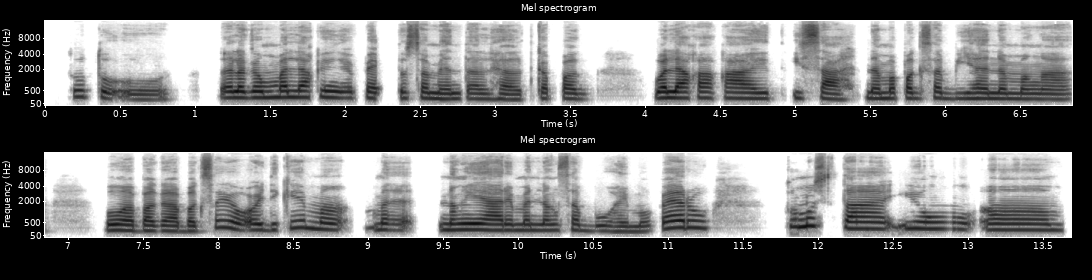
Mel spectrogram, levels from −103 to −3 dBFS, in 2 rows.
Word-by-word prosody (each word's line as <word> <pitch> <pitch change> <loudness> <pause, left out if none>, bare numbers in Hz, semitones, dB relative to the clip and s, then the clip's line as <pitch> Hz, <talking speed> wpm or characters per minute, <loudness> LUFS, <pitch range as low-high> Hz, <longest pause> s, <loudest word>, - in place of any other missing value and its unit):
Totoo. 185 -10 -5 0.3
Talagang 240 0 +4
malaking 250 -1 +3
epekto 225 -1 -4
sa 220 - 0
mental 195 -1 -2
health 180 -2 -3
kapag 200 -2 -3 0.4
wala 230 0 +6
ka 225 -1 0
kahit 210 -1 +1
isa 200 -4 +1
na 210 - +2
mapagsabihan 210 -1 -1
ng 200 - 0
mga 195 -1 -1 0.5
bumabagabag 195 -3 +2
sa'yo 305 -4 +1
or 225 - +2
'di 225 - -6
kaya 295 +5 -4
ma 245 -4 0
ma 240 -6 -4 0.2
nangyayari 230 -1 +4
man 215 0 -2
lang 215 0 -2
sa 225 - -3
buhay 190 -2 -5
mo. 180 +2 -6
Pero, 300 +1 +3 0.5
kumusta 280 -7 +3
yung, 270 -5 -2
um, 230 -1 +1
225 Hz, 145 wpm, -20 LUFS, 200-245 Hz, 0.5 s, wala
